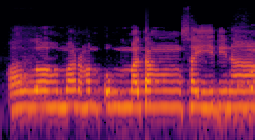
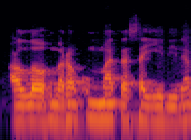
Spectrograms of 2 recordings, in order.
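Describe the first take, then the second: First: The word ummata ends with an added n sound. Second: The word ummata ends without an n sound. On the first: The speaker calls it wrong. "Padahal lamun ayat sayyidina teh D R-nya tong ditanwinan atuh" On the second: The speaker calls it right. "kudu kitu"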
